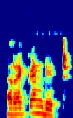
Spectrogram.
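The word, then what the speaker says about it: recondite: दोस्तों आर का उच्चारण रे करते हैं और ई को ए की मात्रा पढ़ते हैं। CO का उच्चारण यहाँ पर कै करेंगे और एन को आधा न पढ़ेंगे। डी का उच्चारण डे करेंगे और आई को ई की मात्रा पढ़ते हैं, डी और टी को हमने टे पढ़ना है।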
